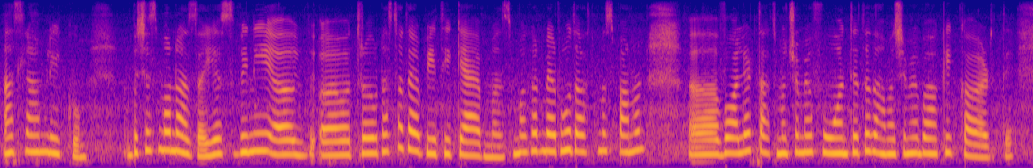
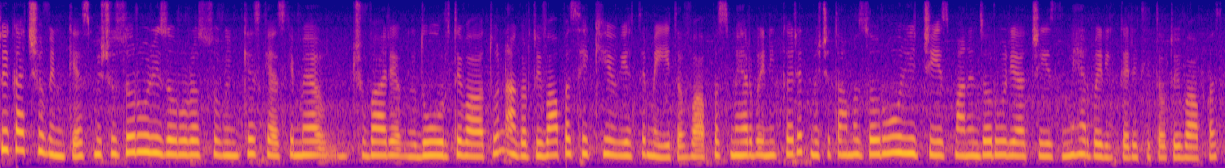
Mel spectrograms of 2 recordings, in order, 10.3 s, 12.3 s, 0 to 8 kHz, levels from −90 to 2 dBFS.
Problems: constant background noise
